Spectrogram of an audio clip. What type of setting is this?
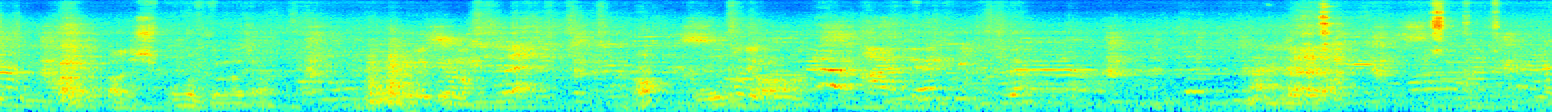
restaurant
